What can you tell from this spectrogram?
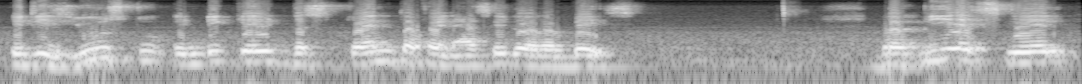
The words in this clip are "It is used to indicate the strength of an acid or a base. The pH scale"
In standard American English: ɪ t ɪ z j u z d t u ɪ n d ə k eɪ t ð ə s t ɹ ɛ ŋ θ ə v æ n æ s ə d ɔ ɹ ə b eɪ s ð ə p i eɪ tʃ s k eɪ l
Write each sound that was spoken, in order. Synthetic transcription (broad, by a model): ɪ t ɪ z j u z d t u ɪ n d ə k eɪ t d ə s t ɹ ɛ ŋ t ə f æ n æ s ə d ɔ ɹ ə b eɪ s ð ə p i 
